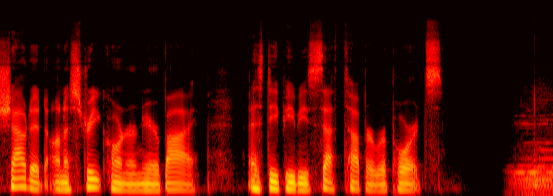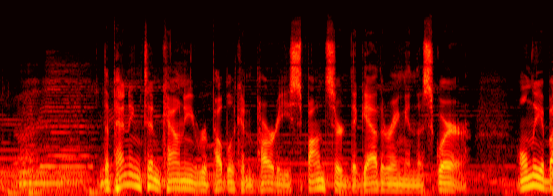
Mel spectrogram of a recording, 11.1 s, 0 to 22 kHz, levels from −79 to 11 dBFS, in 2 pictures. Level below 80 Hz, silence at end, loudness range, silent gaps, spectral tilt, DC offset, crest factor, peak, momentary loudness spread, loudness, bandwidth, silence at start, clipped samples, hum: -46 dBFS; 0 s; 5 LU; 4.81-5.01 s; -5.5 dB/octave; under 0.1%; 18 dB; -8 dBFS; 9 LU; -26 LUFS; 15.5 kHz; 0 s; under 0.1%; none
